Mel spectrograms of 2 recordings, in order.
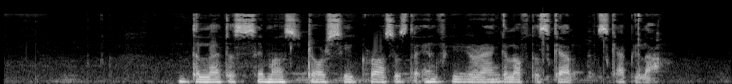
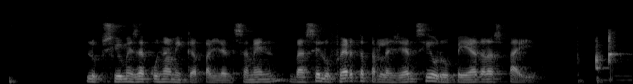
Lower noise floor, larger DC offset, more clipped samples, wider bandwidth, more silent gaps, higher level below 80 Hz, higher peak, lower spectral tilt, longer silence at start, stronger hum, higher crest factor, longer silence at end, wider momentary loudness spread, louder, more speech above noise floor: second, -50 dBFS vs -86 dBFS; neither; neither; first, 12 kHz vs 10 kHz; second, none vs 0.41-0.47 s; first, -46 dBFS vs -82 dBFS; first, 0 dBFS vs -18 dBFS; about the same, -4 dB/octave vs -4 dB/octave; first, 0.6 s vs 0.1 s; neither; about the same, 18 dB vs 22 dB; first, 0.7 s vs 0 s; first, 10 LU vs 7 LU; first, -15 LUFS vs -39 LUFS; second, 34 dB vs 47 dB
